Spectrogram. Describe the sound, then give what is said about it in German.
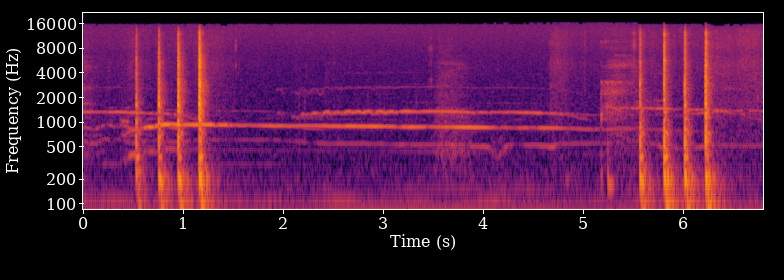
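Knuckles rapping on the open front door of a house: a quick burst of about four sharp knocks, a quiet pause with a faint sustained tone, then a second burst of several knocks. “trotzdem klopf lieber an”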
